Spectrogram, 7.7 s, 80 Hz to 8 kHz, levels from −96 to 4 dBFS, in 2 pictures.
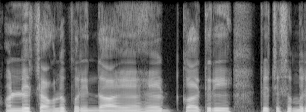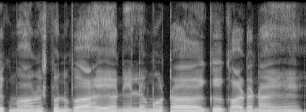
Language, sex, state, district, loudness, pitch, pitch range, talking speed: Marathi, male, Maharashtra, Chandrapur, -16 LUFS, 110 Hz, 100-115 Hz, 155 wpm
